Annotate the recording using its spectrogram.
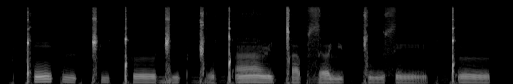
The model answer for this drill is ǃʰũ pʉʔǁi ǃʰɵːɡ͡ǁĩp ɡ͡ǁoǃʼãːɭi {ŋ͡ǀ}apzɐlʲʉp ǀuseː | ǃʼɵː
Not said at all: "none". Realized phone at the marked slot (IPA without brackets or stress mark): ǀ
